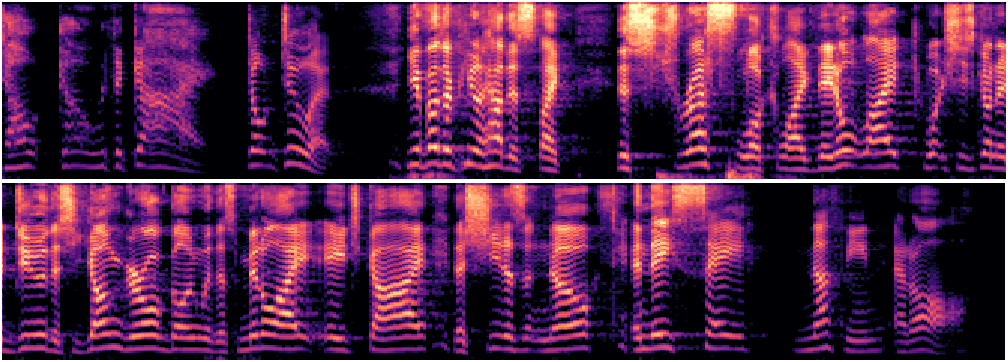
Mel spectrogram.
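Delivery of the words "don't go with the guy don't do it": soft, hushed whisper. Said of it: "whisper over to her".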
